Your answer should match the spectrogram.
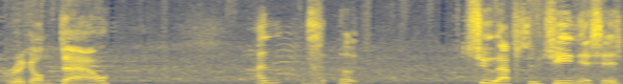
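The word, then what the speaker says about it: Rigondeaux: about fighting rigondo or as he's correctly pronounced with the spanish accent rig on dao and look two absolute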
